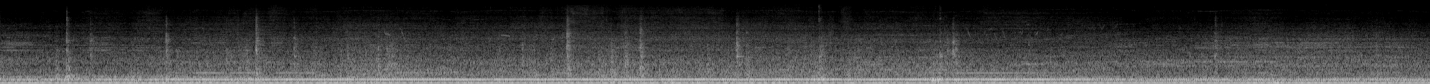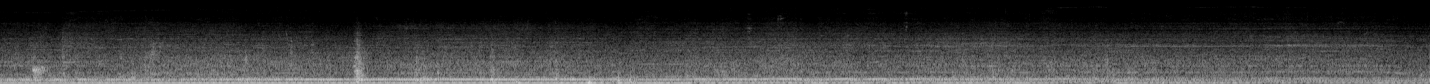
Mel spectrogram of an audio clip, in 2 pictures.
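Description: Hidromek crawler excavator's diesel engine running steadily under load, with a few sharp knocks from the working machine; the engine pitch lifts slightly about two-thirds of the way in.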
